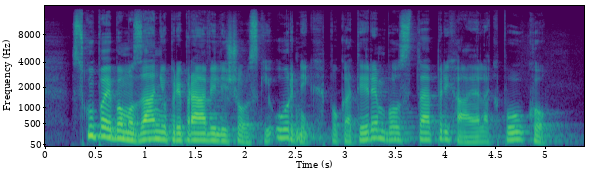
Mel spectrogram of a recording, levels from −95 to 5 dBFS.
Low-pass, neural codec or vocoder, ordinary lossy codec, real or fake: 14.4 kHz; none; none; real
